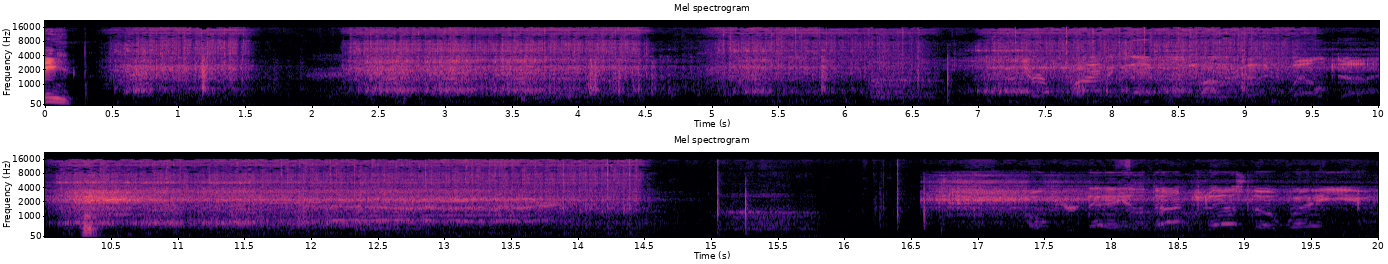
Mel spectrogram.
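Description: Recorded audio from musical greeting cards' small built-in speakers: short clips of music and voice, played in several segments with brief pauses between them.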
